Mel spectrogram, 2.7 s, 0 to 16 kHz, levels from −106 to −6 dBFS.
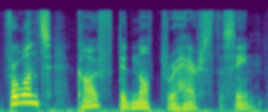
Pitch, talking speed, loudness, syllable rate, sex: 125 Hz, 180 wpm, -20 LUFS, 4.7 syllables/s, male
